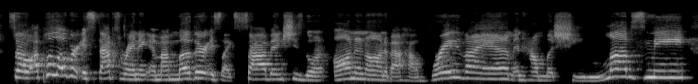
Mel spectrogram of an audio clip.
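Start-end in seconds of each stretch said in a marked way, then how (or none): none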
